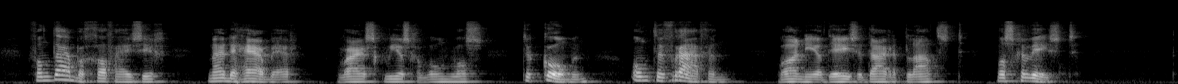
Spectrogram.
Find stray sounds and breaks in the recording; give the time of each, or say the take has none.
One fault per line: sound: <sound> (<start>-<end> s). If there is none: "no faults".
no faults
